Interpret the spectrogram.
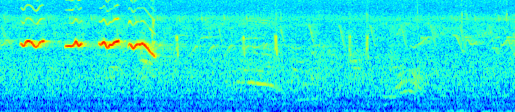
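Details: Chim ngũ sắc song opening with four bright, wavering whistled phrases in quick succession, the last sweeping downward, then fading into quiet with only faint distant notes and a brief final whistle.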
